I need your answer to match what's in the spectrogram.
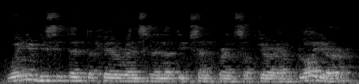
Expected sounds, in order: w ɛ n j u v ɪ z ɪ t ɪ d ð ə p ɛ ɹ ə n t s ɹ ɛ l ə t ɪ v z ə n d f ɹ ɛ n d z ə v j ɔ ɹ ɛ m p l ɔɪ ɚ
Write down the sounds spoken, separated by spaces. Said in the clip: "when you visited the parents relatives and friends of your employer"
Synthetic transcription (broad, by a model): w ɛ n j u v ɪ s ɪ t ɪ d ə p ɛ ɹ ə n s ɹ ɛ l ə t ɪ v s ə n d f ɹ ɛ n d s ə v j ɔ ɹ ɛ m p l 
